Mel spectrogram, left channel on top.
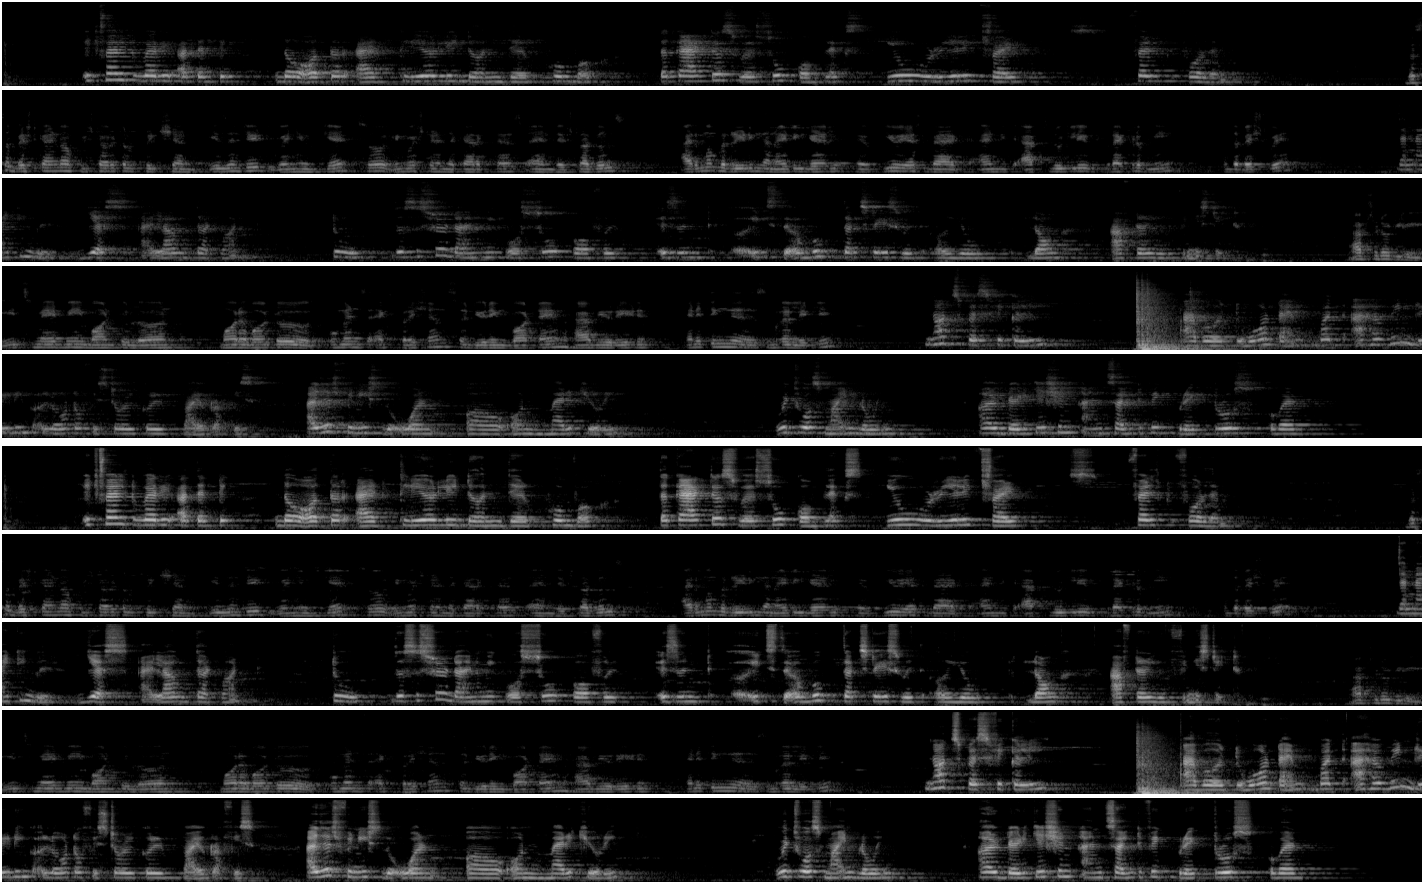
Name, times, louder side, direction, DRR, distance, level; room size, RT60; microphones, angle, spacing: voice 1, 0.8-2.3 2.7-5.9 6.6-8.6 8.8-10.2 10.7-10.9 11.3-12.3 28.1-30.8 31.7-32.0 32.3-34.6 34.9-35.4 35.7-38.2 38.6-39.1 39.5-40.6 51.8-53.1 54.4-59.3 59.8-61.2 61.4-63.0 64.5-65.7 66.6-69.8, right 6 dB, 70° right, 15 dB, 0.4 m, -31 dB
voice 2, 14.0-20.4 21.0-25.9 26.4-27.1 41.9-44.3 44.8-49.1 49.4-50.9, left 3 dB, 25° left, 12 dB, 0.4 m, -43 dB
sound 1, 53.3-55.9 56.1-56.4, equal, 45° left, 2.1 m, -36 dB
12.5 x 9.5 x 4.6 m, 1.4 s
head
